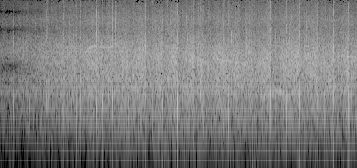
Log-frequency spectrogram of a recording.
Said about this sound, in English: So today, a big round of applause for all of those people that have said that they will join, they will help people on site, how they can switch. A big round of applause.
